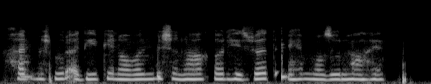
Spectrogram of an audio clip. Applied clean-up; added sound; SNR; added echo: neural diffusion model UNIVERSE++.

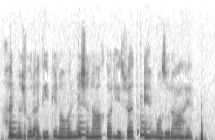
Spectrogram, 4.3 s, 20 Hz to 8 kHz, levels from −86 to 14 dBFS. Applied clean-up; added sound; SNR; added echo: none; Bowed string instrument; 8 dB; none.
